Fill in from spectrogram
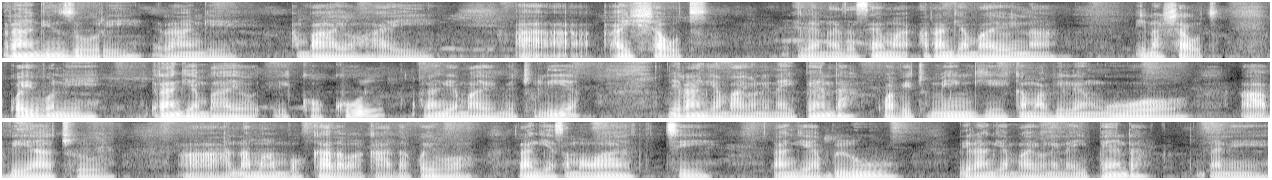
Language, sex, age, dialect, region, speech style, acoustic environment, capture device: Swahili, male, 35-44, Kenya - Nairobi Sheng-influenced, Kenya, happy; relaxed; excited; nervous, people talking; appliances, mobile / Linux / Chrome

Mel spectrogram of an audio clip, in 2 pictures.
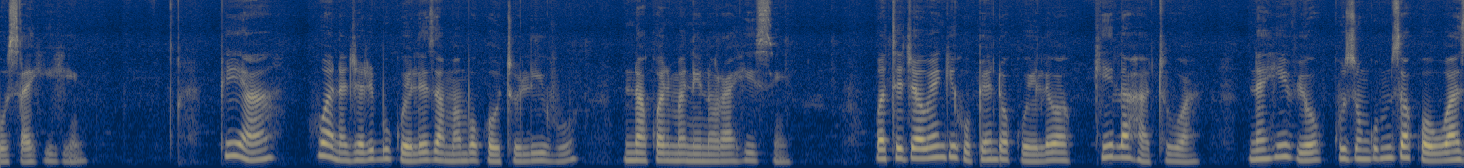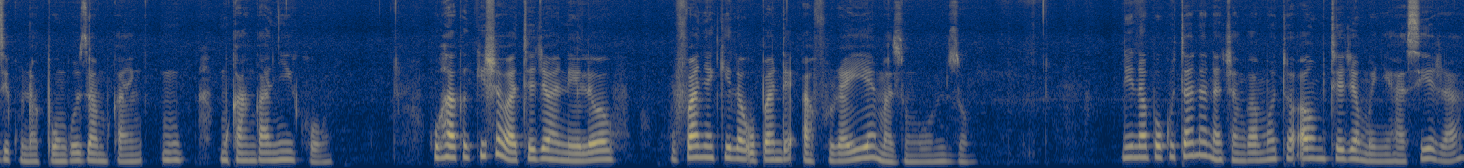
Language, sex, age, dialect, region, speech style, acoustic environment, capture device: Swahili, female, 18-24, Kenya - Nairobi Sheng-influenced, Kenya, focused, silence, mobile / Linux / Chrome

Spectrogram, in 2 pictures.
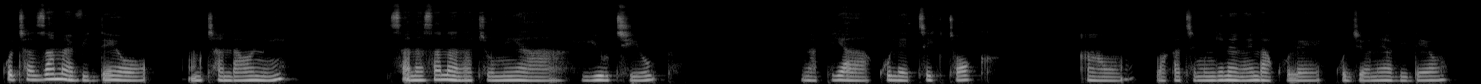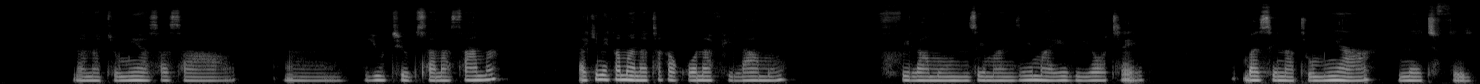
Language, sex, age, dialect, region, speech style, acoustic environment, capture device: Swahili, female, 35-44, Kenya - Nairobi Sheng-influenced, Kenya, excited, silence, mobile / Linux / Chrome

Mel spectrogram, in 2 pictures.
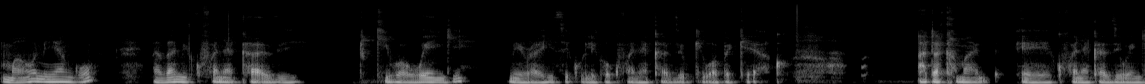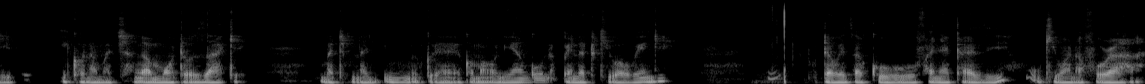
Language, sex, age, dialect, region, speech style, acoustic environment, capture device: Swahili, male, 25-34, Kenya - Mombasa, Kenya, tired, nature, mobile / Linux / Chrome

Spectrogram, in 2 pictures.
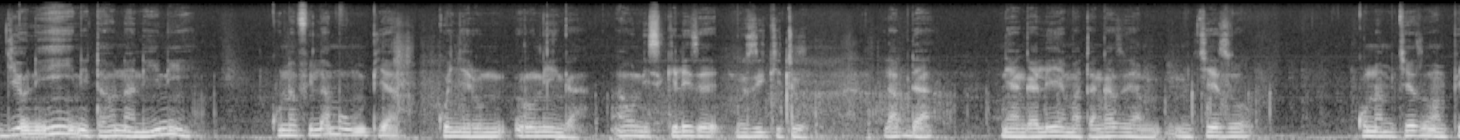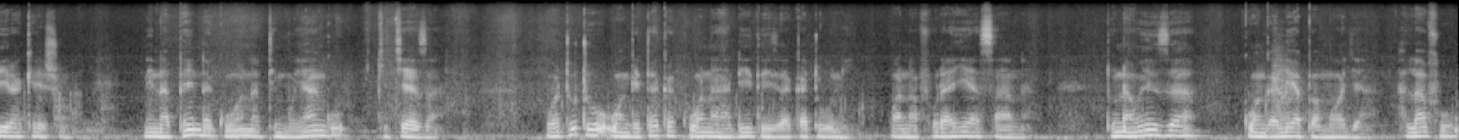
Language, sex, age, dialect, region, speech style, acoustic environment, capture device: Swahili, male, 18-24, Kenya - Nairobi Sheng-influenced, Kenya, relaxed; anxious; excited, silence, desktop / Windows / Chrome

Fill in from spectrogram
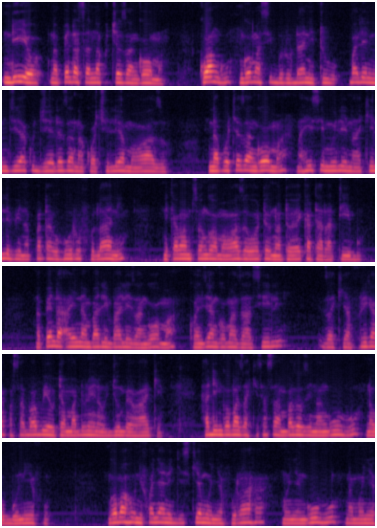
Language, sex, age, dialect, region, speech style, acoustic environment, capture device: Swahili, male, 18-24, Kenya - Nairobi Sheng-influenced, Kenya, relaxed, nature, desktop / Windows / Chrome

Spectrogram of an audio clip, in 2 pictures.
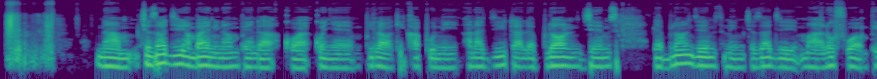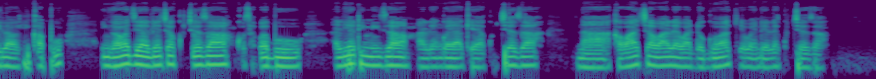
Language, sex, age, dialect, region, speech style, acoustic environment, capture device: Swahili, male, 18-24, Kenya - Nairobi Sheng-influenced, Kenya, relaxed, silence, mobile / Linux / Chrome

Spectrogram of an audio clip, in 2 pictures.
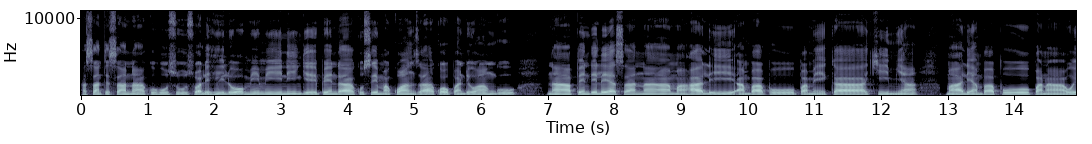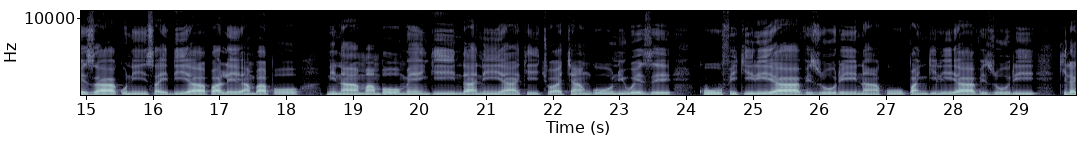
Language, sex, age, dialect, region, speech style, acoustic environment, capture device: Swahili, male, 25-34, Kenya - Nairobi Sheng-influenced, Kenya, focused, silence, mobile / macOS / Safari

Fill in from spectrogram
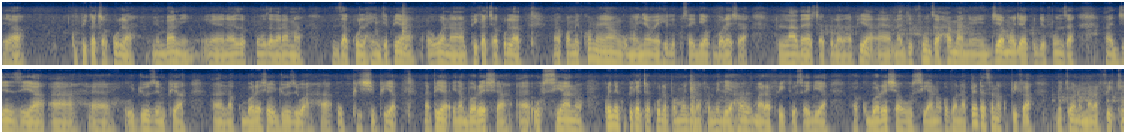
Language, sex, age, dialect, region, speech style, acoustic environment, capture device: Swahili, male, 25-34, Kenya - Mombasa, Kenya, happy, silence, mobile / Linux / Chrome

